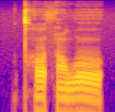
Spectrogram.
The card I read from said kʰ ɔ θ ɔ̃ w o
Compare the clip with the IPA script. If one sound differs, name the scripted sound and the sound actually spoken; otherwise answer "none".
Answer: none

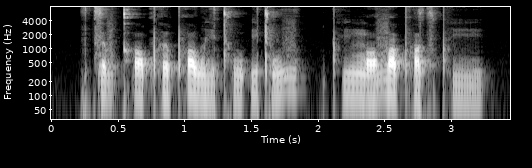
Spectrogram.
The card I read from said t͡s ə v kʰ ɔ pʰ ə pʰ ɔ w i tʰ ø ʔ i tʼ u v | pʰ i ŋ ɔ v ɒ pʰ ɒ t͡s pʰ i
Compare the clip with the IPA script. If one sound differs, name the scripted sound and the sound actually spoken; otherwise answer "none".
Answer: ø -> u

